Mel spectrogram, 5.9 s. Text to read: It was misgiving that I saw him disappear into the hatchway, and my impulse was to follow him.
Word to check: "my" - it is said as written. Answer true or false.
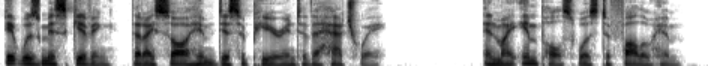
true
